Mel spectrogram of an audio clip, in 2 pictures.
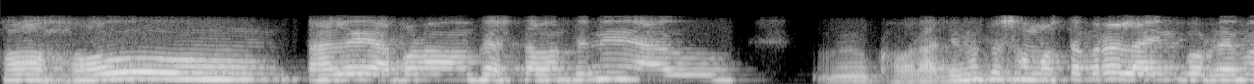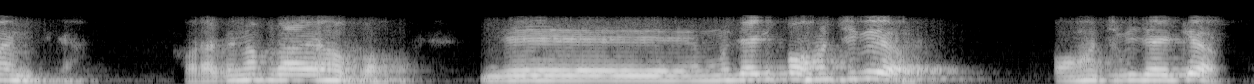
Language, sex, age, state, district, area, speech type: Odia, male, 45-60, Odisha, Nayagarh, rural, conversation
